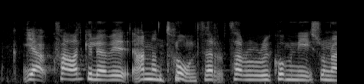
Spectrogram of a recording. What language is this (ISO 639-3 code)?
isl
